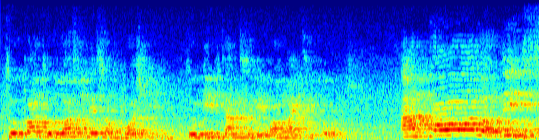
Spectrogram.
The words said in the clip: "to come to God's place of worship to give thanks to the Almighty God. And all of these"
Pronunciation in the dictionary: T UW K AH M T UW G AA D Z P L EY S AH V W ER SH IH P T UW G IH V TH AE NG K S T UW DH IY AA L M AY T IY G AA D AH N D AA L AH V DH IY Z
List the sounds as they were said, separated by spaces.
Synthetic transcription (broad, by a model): T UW K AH M T UW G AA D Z P L EY S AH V W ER SH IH P T UW G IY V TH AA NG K S T UW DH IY AA L M AY T IY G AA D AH N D AA L AH V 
